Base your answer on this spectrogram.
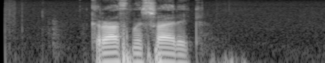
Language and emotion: Russian, neutral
